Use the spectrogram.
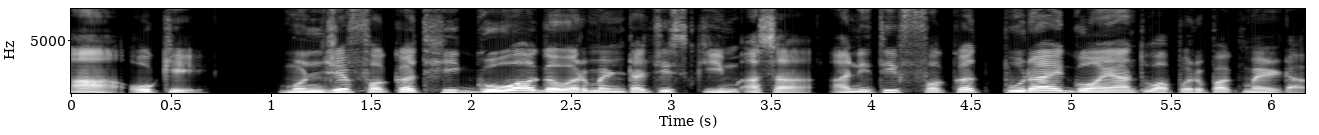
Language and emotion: Goan Konkani, neutral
